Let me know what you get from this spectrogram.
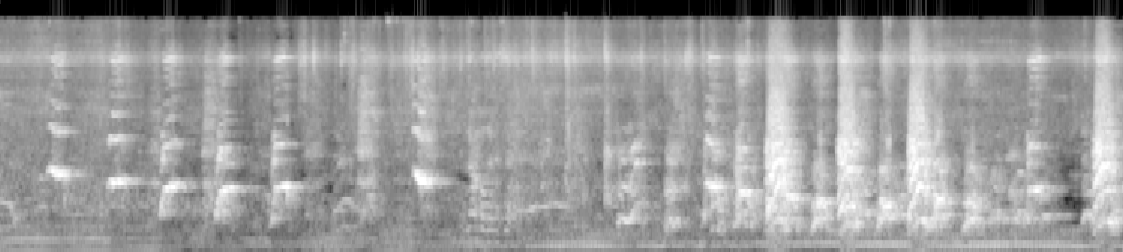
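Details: Very big yellow Labrador at a stud service in Manaoag, Pangasinan, giving high, tonal whines and yelps, about two per second, with people talking throughout.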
